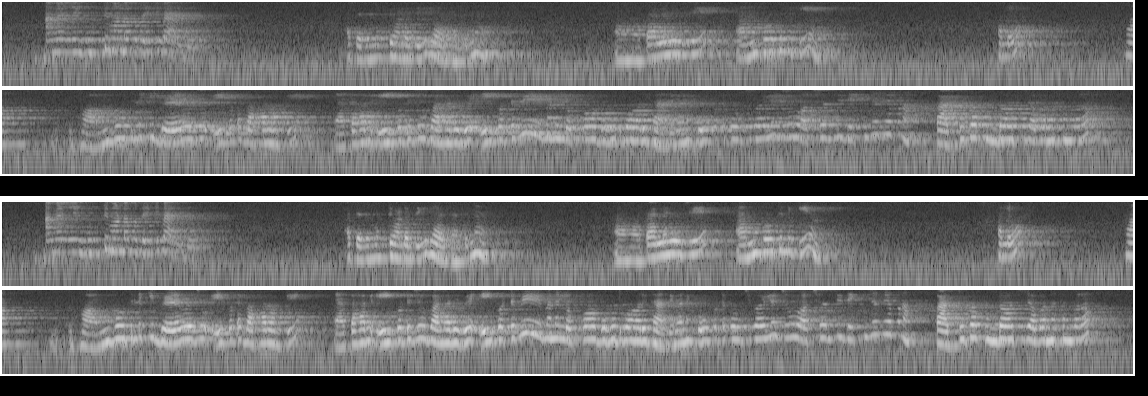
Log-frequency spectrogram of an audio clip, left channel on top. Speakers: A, on the right; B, on the right.
A: ଆମେ ଏଇ ମୁକ୍ତି ମଣ୍ଡପ ଦେଇକି ବାହାରି ଯାଉ।
B: ଆଚ୍ଛା ଆଚ୍ଛା ମୁକ୍ତିମଣ୍ଡପ ଦେଇକି ବାହାରି ଯାଆନ୍ତି ନା। ଓହୋ ତାହେଲେ ହେଉଚି ମୁଁ କହୁଥିଲି କି ହାଲୋ। ହଁ ହଁ ମୁଁ। କହୁଥିଲି କି ବେଳେ ବେଳେ ଯୋଉ ଏଇପଟେ ବାହାରନ୍ତି ତାହେଲେ ଏଇପଟେ ଯୋଉ ବାହାରିବେ। ଏଇପଟେ ବି ମାନେ ଲୋକ। ଲୋକ ବହୁତ ଗହଳିଥାନ୍ତି ମାନେ କୋଉ ପଟେ କହୁଛି କହିଲେ ଯୋଉ ଅଛନ୍ତି ଦେଖୀ ଦେଖିଛନ୍ତି ଆପଣ ପାଦୁକା କୁଣ୍ଡ ଅଛି ଜଗନ୍ନାଥଙ୍କର?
